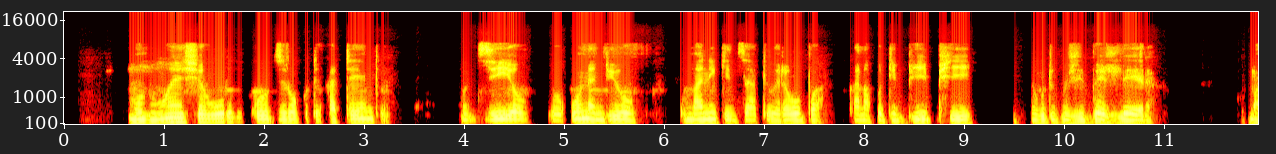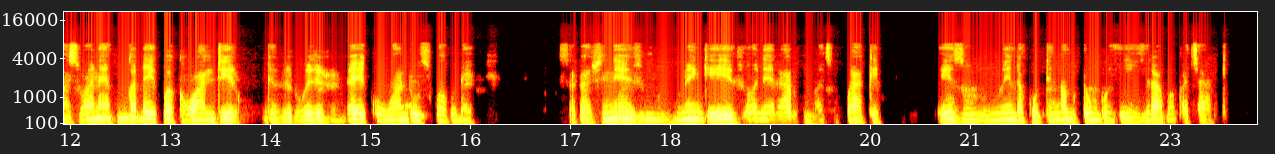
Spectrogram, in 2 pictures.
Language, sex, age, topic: Ndau, male, 18-24, health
